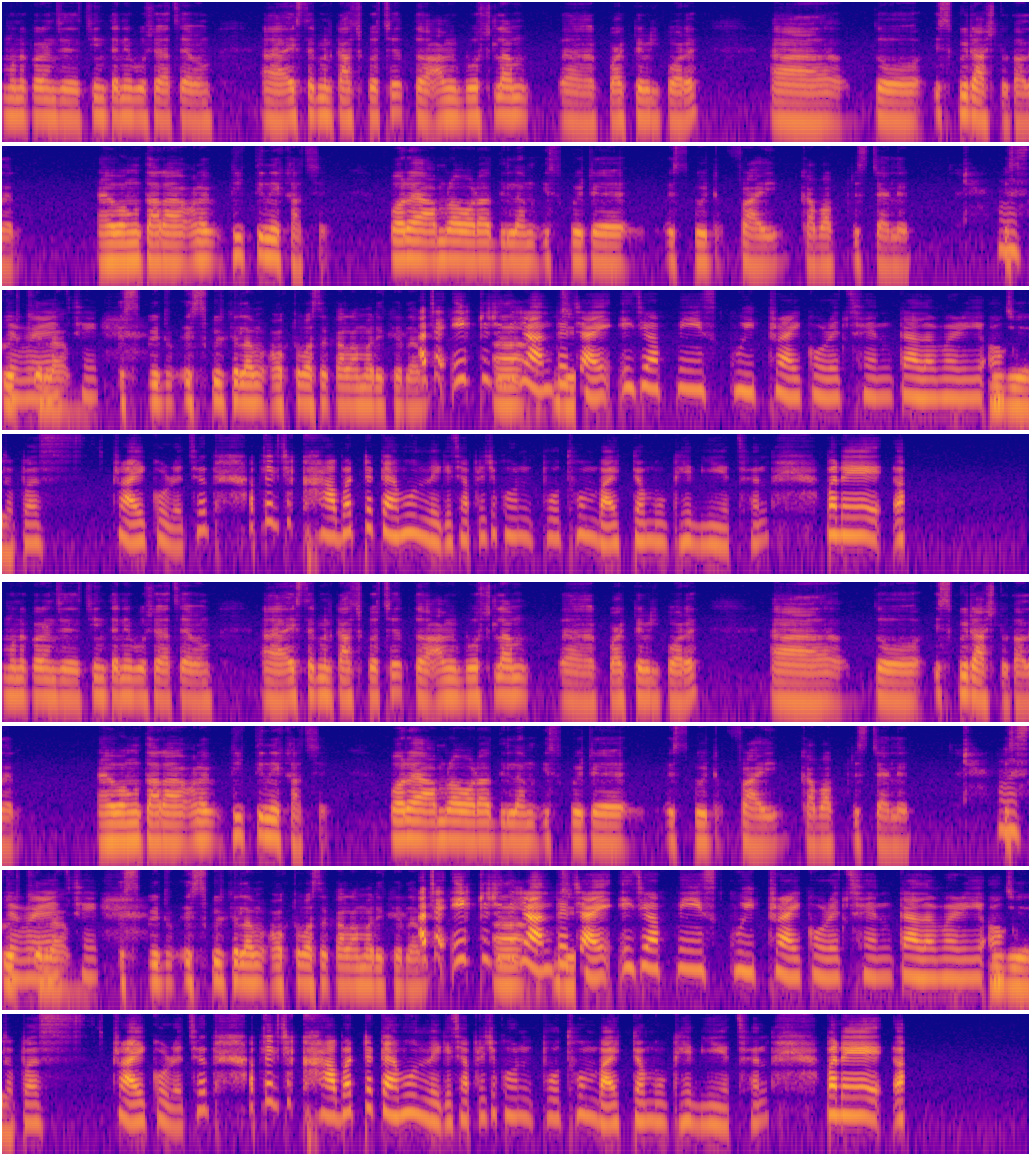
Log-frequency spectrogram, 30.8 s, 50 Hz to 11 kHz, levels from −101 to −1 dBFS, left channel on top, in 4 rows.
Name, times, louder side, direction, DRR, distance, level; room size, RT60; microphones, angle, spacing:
voice 1, 0.0-1.6 1.9-5.2 5.8-7.8 8.4-10.0 10.6-12.4 12.7-13.9 14.2-14.5 15.4-15.9 16.3-18.5 19.1-19.4 19.6-19.7 22.8-23.2, right 1 dB, 10° right, 4.2 m, -31 dB
voice 2, 15.2-16.4 18.6-22.9 23.3-23.4 23.9-29.9, right 4 dB, 40° right, 7.0 m, -29 dB
open air
head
